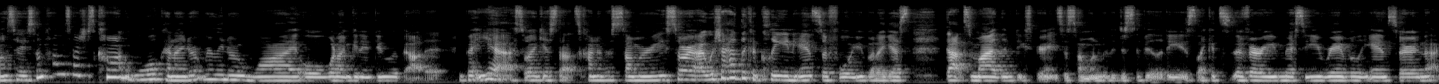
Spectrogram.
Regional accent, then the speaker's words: Yungaburra, Queensland, Australia; now in Broome, Australia; So my mob, the Dulgubara Yirrindji mob, are in the Atherton Tablelands, specifically my family's in Yungaburra, which is about an hour away from Cairns in far north Queensland.

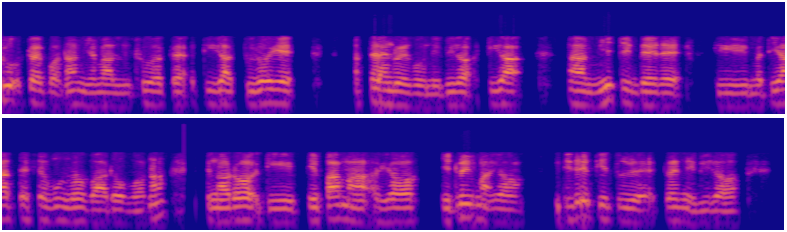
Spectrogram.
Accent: Sittwe, Rakhine State, Myanmar; အော်ကျွန်တော်ရဲ့ဇာတိကစစ်တွေဇာတိပါ

